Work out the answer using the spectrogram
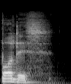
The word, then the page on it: bodice: British English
